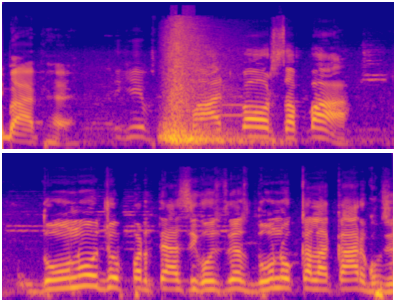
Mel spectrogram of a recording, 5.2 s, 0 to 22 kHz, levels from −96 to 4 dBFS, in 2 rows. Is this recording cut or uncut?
cut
